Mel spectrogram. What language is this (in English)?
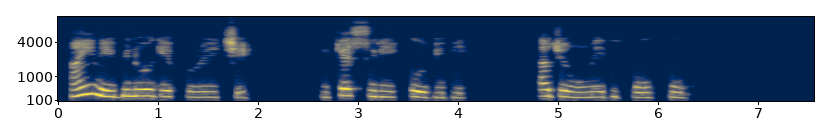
Igbo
